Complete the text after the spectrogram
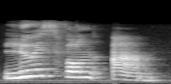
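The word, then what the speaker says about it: Luis von Ahn: Luis von Am.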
